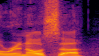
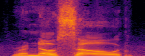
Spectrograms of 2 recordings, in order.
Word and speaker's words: Reynoso: No, that was number 2, Diego Reynosa. Reynoso, I'll say it right.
